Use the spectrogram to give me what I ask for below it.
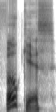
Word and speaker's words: focus: Focus must have a long O to avoid saying the F word.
